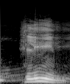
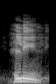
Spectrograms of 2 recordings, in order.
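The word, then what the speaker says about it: ह्लीं: ओम ह्लीम। जी हाँ मित्रों, मंत्र को एक बार आप फिर से ध्यान से सुनिए। ओम ह्लीम। इसमें हा, ला और बड़ी ई की मात्रा और अंक की बिंदी। ह्लीम, यह है माता बगलामुखी का बीज मंत्र।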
